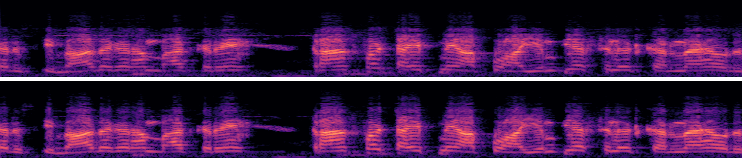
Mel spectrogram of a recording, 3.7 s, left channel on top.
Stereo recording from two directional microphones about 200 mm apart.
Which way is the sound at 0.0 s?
45° right (ahead or behind).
